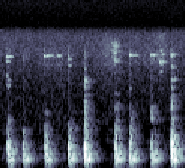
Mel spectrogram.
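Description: A man's voice in about eight short, evenly paced, sing-song syllables, like humming or muttering to a tune.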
